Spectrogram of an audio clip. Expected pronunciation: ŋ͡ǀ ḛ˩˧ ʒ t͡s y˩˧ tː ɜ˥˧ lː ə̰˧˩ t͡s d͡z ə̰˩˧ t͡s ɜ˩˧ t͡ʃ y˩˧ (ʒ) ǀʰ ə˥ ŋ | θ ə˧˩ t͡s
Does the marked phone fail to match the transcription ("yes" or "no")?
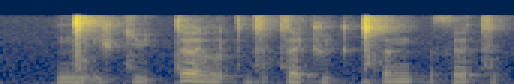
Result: yes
